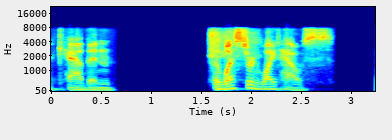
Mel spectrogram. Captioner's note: laugh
